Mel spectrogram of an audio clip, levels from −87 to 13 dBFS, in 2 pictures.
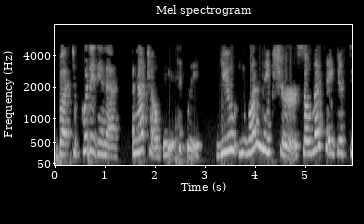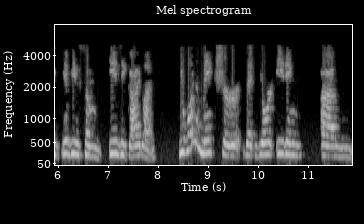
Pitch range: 220-275 Hz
